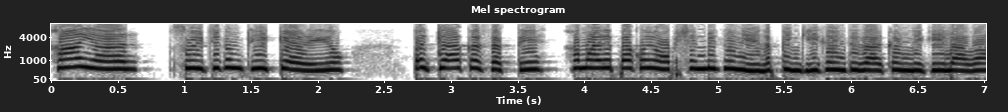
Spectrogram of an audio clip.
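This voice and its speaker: A woman's cartoonish character voice, extremely high in pitch, at a fairly quick pace with fairly even intonation, very even loudness and a dry, close sound with no echo. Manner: whiny, snobbish.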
